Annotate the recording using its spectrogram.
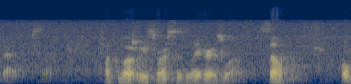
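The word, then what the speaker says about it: .rsrc: And dot RSC, or, well, dot resource, I just pronounce it like resource.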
